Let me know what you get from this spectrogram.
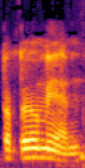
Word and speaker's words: Baboumian: Baboumian. – Patrick Baboumian. – Baboumian.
